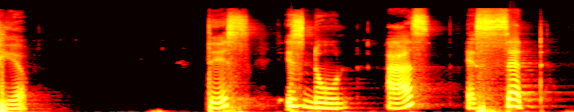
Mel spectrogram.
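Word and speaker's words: Eszett: does not complete here this is known as s set s set s set or it is also known as Sha's s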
